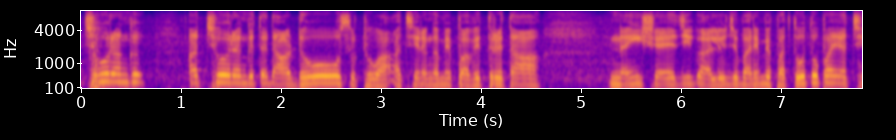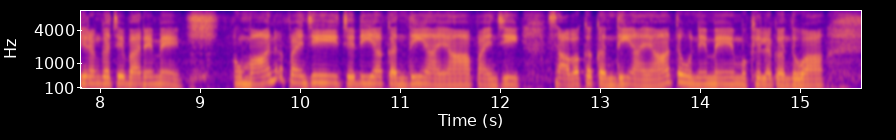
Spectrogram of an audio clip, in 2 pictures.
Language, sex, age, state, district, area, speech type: Sindhi, female, 30-45, Rajasthan, Ajmer, urban, spontaneous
